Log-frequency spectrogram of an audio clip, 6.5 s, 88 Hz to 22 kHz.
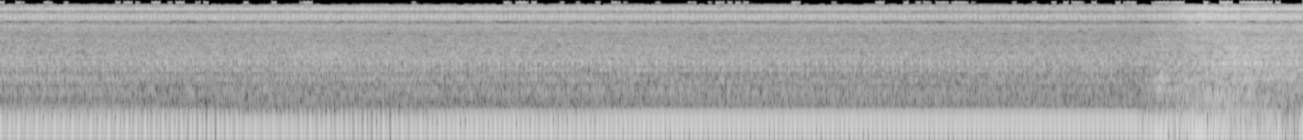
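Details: Mazda Mazdaspeed Axela (BK3P) with 2.3L direct-injection turbo L3-VDT engine after overhaul, revving normally: smooth steady running, even low drone, clean rev at the end, no knocks or ticks; engine sounds healthy.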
